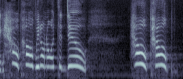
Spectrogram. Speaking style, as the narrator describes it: There was smoke that was filling the room, all of us screaming

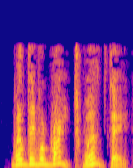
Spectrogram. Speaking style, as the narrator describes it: said Hermione impatiently

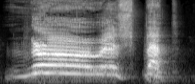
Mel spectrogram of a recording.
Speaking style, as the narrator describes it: screamed

